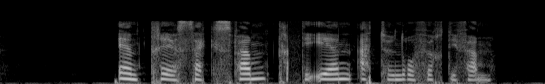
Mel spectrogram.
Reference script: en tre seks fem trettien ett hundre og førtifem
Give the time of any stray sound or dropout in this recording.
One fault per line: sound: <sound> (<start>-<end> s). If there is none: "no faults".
sound: dropout (2.9-3.0 s)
